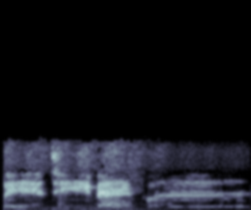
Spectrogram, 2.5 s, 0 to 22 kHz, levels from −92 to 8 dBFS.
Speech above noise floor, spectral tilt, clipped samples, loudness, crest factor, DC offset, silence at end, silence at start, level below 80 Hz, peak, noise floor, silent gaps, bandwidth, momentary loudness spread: 21 dB; 4 dB/octave; under 0.1%; -16 LUFS; 18 dB; under 0.1%; 0.1 s; 0.05 s; -86 dBFS; -2 dBFS; -40 dBFS; none; 7.8 kHz; 22 LU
